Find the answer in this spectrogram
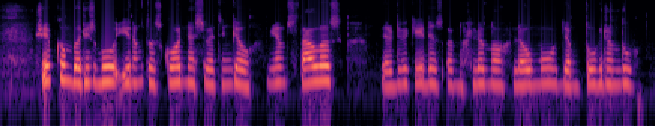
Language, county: Lithuanian, Tauragė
